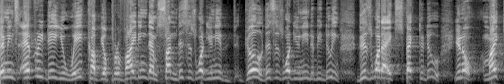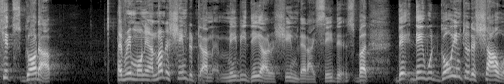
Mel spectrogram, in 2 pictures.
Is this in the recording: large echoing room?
yes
